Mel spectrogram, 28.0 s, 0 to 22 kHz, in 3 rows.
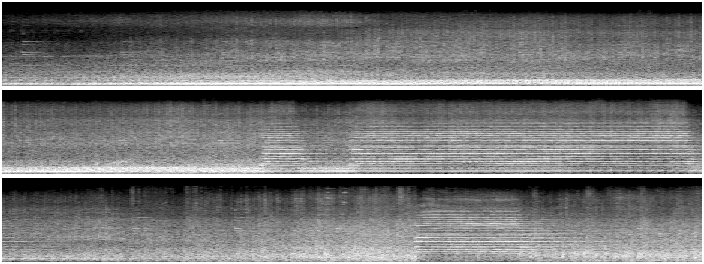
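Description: Two GE ES44 diesel locomotives rumbling past for the first dozen seconds. The locomotive horn then sounds a chord twice: a long blast of about five seconds starting about 13 s in and a shorter one near the end. Throughout, the train's hopper cars clatter over the rail joints.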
